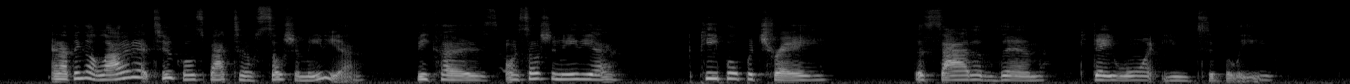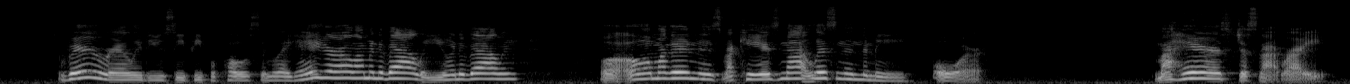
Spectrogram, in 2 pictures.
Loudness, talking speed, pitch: -30 LUFS, 140 wpm, 195 Hz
